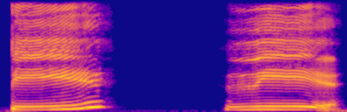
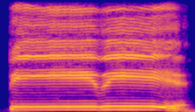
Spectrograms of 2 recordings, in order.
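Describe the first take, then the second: First: "TV" split into two long syllables. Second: Said in the usual way. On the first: Shown as a demonstration. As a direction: draw out टी, pause, then वी in "TV". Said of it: "एक एक अक्षर का उच्चारण". ("TV" को तोड़कर, टी... वी) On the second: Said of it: "तो मिलके बन जाएगा".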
